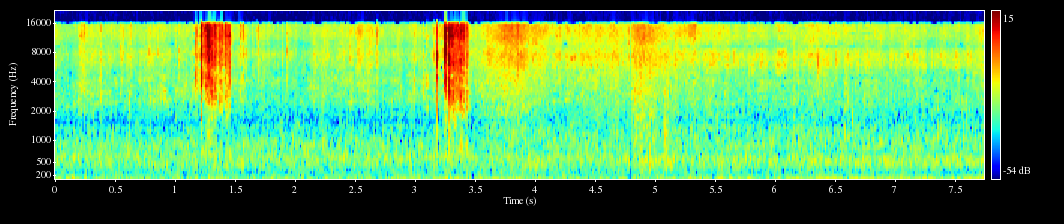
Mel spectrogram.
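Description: A sheet of dry, crisp nori seaweed torn by hand: two short, sharp rips about two seconds apart, over a steady low background.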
